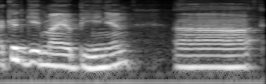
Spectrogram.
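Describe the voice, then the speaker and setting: This Brazilian man, a native Portuguese speaker, hosts a casual YouTube reaction video in accented English, chatting to viewers. His mid-range voice stays steady and slow. He often restarts phrases and fills pauses with "you know."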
